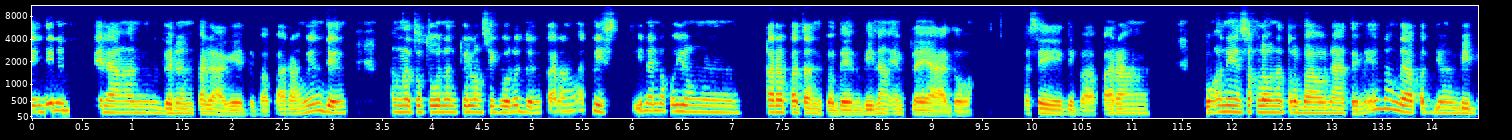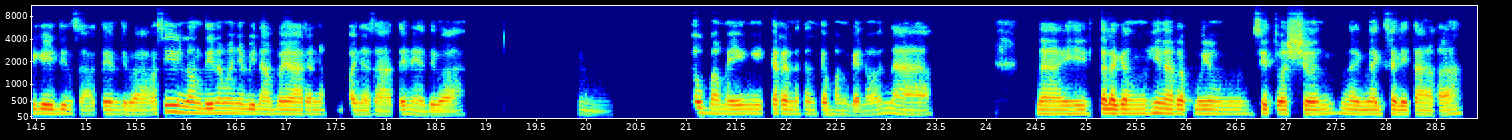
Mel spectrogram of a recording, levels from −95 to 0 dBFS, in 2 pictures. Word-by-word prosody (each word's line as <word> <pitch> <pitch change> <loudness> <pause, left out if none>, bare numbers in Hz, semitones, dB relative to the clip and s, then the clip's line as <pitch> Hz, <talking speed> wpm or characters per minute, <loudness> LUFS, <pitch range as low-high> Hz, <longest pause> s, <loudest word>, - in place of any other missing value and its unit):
hindi 215 +4 +2
naman 220 - -5 0.2
kailangan 170 -1 -1 0.3
gano'n 145 0 +2
palagi, 115 -5 0
’di - - -10
ba, 105 -1 -5
parang, 130 +2 -3
’yon 210 +1 0
din 165 -3 +5 0.5
ang 185 - -1
natutunan 185 0 +1
ko 180 - -2
lang 185 -1 0
siguro 175 +1 +2
do’n 165 -4 0
parang, 205 +4 -5
at - - -11
least, 200 -4 -1
inano 215 0 0
ko 200 - +1
’yong, 190 -2 +2 0.7
karapatan 175 -6 +3
ko 115 -1 +1
din 115 -1 +2
bilang 135 +2 -1
empleyado. 110 -7 -1 0.5
Kasi, 130 -4 +1
’di 125 - -2
ba, 110 -1 -3
parang 140 0 -2 0.6
kung 170 +2 +2
ano 190 0 +3
’yong 185 - +2
saklaw 180 -2 +4
ng 175 -1 -1
trabaho 160 -2 +2
natin, 150 -5 -1
eh, 260 - -1
’yon - - -3
lang 260 -4 -1
dapat 175 -1 +3
’yong 155 -1 -2
ibibigay 140 -2 +3
din 130 - 0
sa 110 - -8
atin, 120 +1 -1
’di - - -2
ba? 115 0 -3
Kasi 195 +6 +4
’yon 170 - 0
lang 160 -2 +2
din 145 +1 +5
naman 150 0 -1
’yong 140 -1 -2
binabayaran 125 -2 0
ng 115 - -13
kumpanya 110 - -3
sa’tin 105 +4 -3
eh, 105 -3 -4
’di 105 - 0
ba? 105 +1 -2 1.2
Hmm. 105 -4 -17 0.8
Ikaw 160 - +2
ba, 140 - +1
may 130 0 +1 0.3
karanasan 125 -3 0
ka - - 0
bang 110 0 -8
gano'n 110 +7 -4
na 130 -3 -2 1.3
na 125 -1 +2
hi 125 0 -1
talagang 135 -1 +6
hinarap 135 -2 +3
mo 125 - -1
'yong 125 -1 0 0.2
sitwasyon, 125 +2 +2
na 140 -3 -2
nagsalita 115 -1 +1
ka? 115 +6 -2
135 Hz, 170 wpm, -23 LUFS, 120-170 Hz, 1.3 s, talagang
